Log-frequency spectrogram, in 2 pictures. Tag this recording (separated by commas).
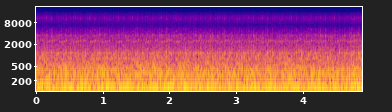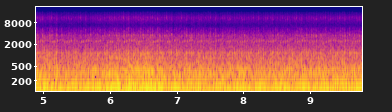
Vehicle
